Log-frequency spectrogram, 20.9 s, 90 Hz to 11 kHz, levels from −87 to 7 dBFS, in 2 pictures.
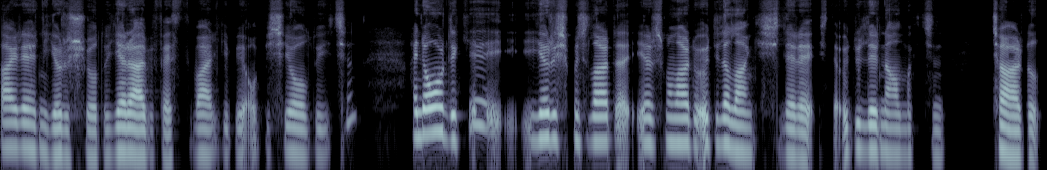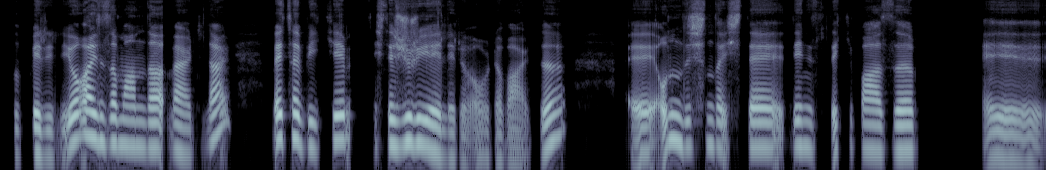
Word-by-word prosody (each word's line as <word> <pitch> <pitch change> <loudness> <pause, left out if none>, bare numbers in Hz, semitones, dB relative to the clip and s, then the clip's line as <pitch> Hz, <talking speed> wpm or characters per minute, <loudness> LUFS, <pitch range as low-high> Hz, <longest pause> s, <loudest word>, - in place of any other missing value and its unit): hani 170 -2 0
yarışıyordu. 140 -1 -1
Yerel 145 -1 +5
bir 140 - -17
festival 140 +2 -4
gibi 145 0 -9
o - - -8
bir 145 - -17
şey 155 +1 -3
olduğu 145 -1 -2
için, 340 - -11 0.5
hani, 235 +2 +4
oradaki 225 -6 +4
i 325 +4 -4 0.2
i 315 -10 -12
yarışmacılarda 210 - +2
yarışmalarda 195 - 0
ödül 190 0 +2
alan 160 -4 +2
kişilere 140 -2 -2
işte - - -13
ödüllerini 160 0 0
almak 145 -1 -5
için 140 -2 -14 0.5
çağrılıp 140 -3 +3 0.4
veriliyor, 150 +8 +2
aynı 220 -4 +6
zamanda 180 -3 +2
verdiler 155 -4 0 0.4
ve 215 - +7
tabii 195 -6 0
ki 210 +5 +1 0.2
işte 185 +2 -1
jüri 195 +2 +3
üyeleri 150 -9 +1
orada 65 0 -9
vardı. 205 - -2 0.7
Eee, - - +2
onun 215 -2 +2
dışında 180 0 -2
işte 175 0 0
Denizli'deki 175 -1 -5
bazı, 160 0 +1 0.7
eee, 125 -3 -3
170 Hz, 125 wpm, -25 LUFS, 145-200 Hz, 0.7 s, ve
